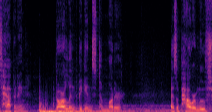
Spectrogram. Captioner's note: thump resounds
